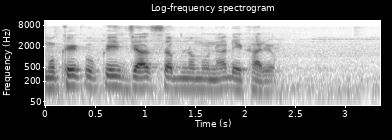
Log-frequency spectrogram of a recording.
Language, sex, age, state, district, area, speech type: Sindhi, male, 60+, Maharashtra, Thane, urban, read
